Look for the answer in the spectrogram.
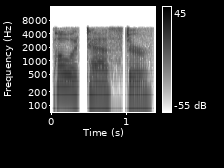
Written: poetaster

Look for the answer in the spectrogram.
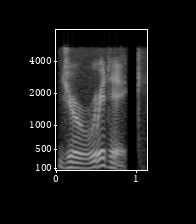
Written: juridic

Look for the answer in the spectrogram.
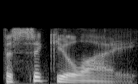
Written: fasciculi

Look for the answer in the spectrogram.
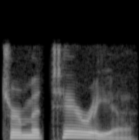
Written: termitaria

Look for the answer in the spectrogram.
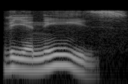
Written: Viennese

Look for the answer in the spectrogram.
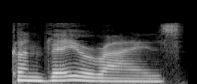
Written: conveyorize

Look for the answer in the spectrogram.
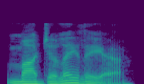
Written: mogilalia

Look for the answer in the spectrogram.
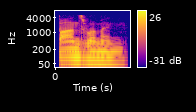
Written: bondswoman

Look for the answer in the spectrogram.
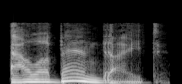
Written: alabandite

